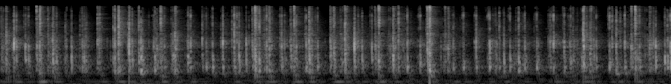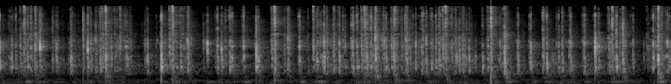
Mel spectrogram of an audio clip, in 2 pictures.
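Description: Fast typing with long acrylic nails on a full-size plastic mechanical keyboard with white plastic keycaps on a black base. The result is a dense, steady stream of short, bright clacks and taps, each dying away almost at once, with no low end.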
